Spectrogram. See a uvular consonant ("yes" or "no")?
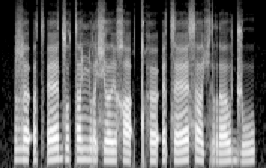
yes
